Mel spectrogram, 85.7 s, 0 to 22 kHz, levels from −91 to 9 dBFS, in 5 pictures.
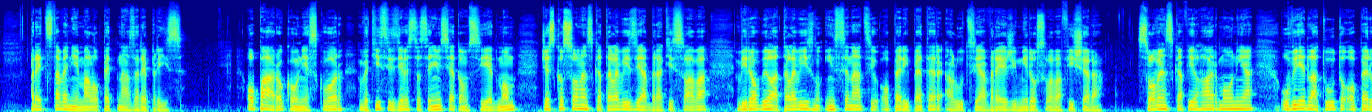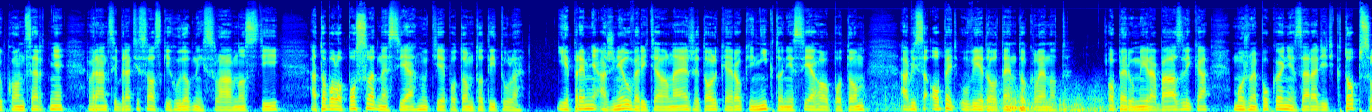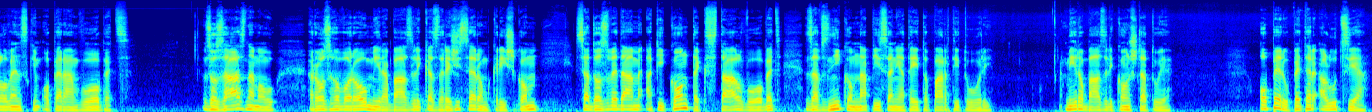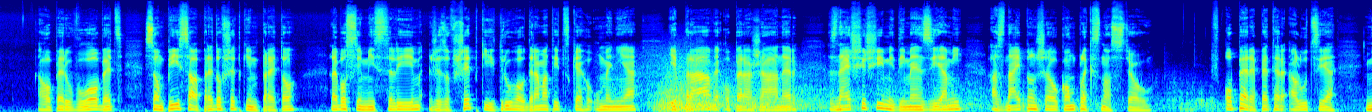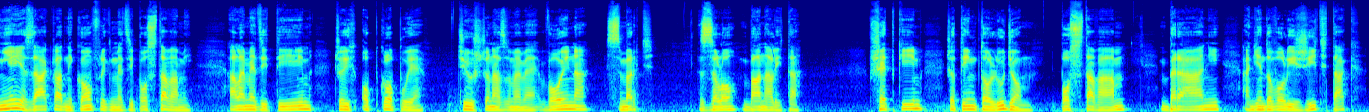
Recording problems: rain or running water; noticeable; throughout; 15 dB below the speech

